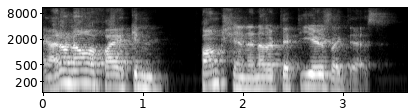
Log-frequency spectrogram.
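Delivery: ordinary talk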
